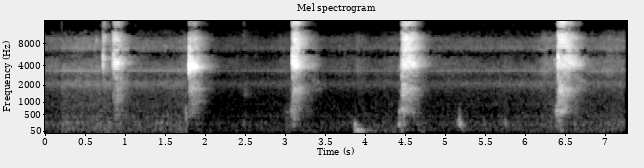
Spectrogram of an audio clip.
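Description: Five quick, hissing sneezes about a second apart, with soft snuffles between them; a run of repeated sneezing.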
